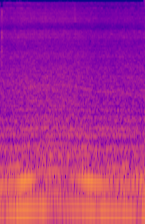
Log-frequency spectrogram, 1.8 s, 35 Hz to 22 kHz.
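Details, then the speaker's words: 1994 Chrysler Town & Country AWD van after a new engine/transmission mount was installed, running in gear: low, steady rumble, no shudder, clunks, knocking or weird vibrations; normal running. "No weird vibrations or anything. I think we're good. Nice."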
